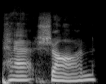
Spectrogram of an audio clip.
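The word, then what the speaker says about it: Pa'Shon: Go to my playlist, and her last name is spelled Mhoon. Passion, Paa apostrophe Shon, Passion, Moon with an H.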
